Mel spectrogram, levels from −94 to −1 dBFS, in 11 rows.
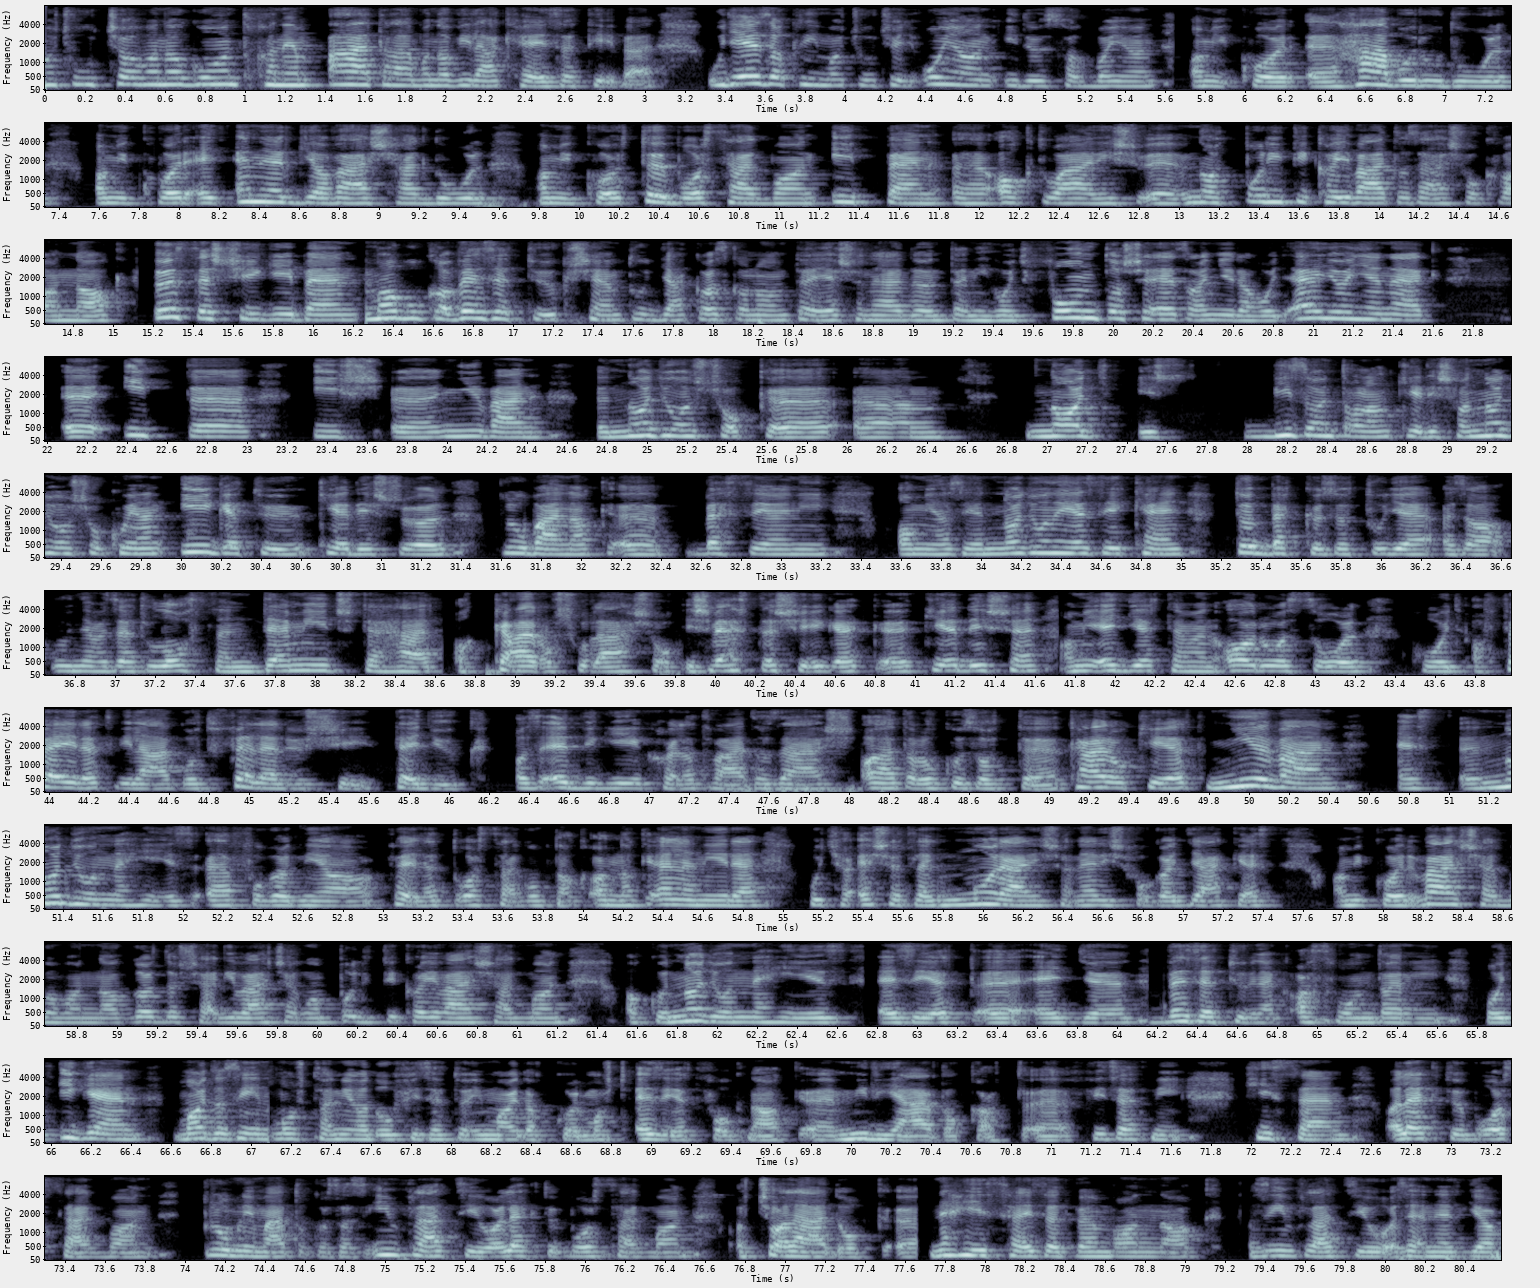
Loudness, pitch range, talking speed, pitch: -26 LUFS, 165-195 Hz, 125 wpm, 175 Hz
